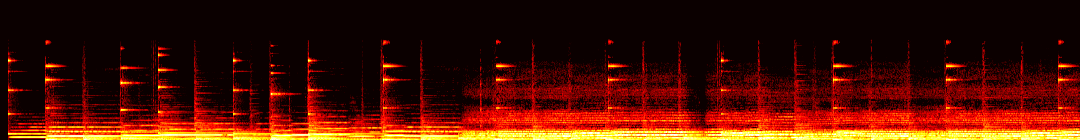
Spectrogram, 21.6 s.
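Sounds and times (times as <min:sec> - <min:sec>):
choir singing a Christmas carol: 0:00.9 - 0:21.5.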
